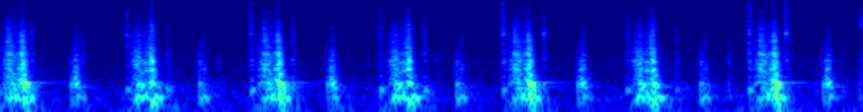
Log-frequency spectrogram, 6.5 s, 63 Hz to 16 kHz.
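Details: 2003 Mercedes C220 W203 driver door lock, after its broken spring was replaced with a made spring: short motor whir and firm clunk about once a second, each cycle crisp and alike. Normal lock operation.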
